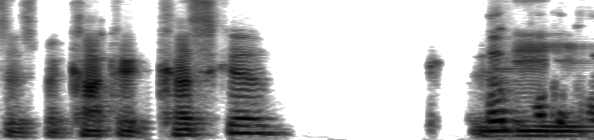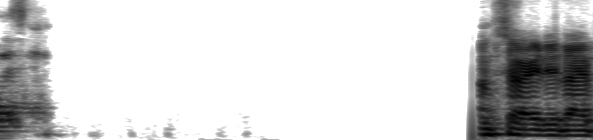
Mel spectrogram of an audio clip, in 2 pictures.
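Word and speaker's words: Cockacoeske: Also, and please correct me if I mispronounce this, but Kakakuska. I'm sorry, did I pronounce that correctly? It's pretty close. It's Coca-Cola.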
